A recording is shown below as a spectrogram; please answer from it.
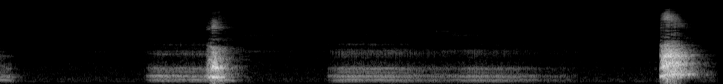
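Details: Doberman Pinscher. A Doberman Pinscher gives a rumbling, drawn-out growl lasting a few seconds. Two loud, abrupt barks punctuate it, one rising out of the first growl and another after a short pause.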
